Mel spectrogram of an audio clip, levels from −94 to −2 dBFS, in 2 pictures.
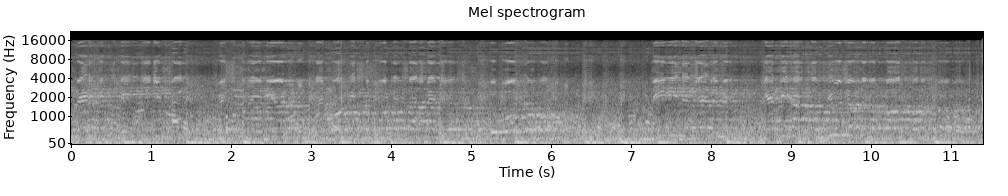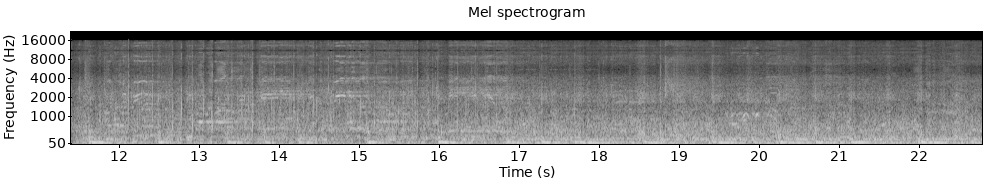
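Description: A brief glitch cuts through the audio from 1.92 to 1.95 s, lasting only about 30 ms before the sound carries on. This is damaged data in a compressed stream. A short run of bytes in the encoded file was corrupted, so the decoder could not read the affected frame properly. It lost its place in the stream and resynchronised on the next valid frame header.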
